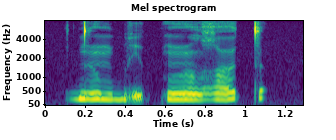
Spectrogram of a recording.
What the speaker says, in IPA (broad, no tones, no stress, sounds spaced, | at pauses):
d ũ b ḭ kʷ ũ ʁ o t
